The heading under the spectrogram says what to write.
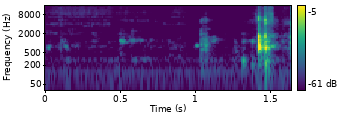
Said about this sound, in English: Sipping on some slush. Very good. Love the peach. It is delicious. This peach is probably the best thing I've ever had.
